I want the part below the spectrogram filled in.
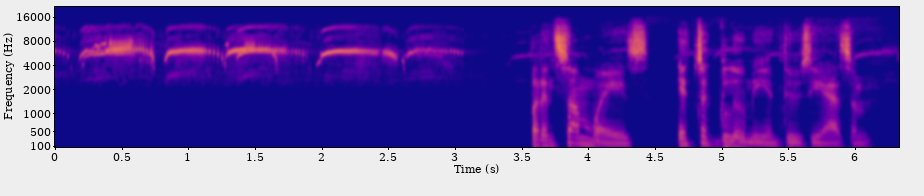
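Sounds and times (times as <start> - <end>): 
swifts screaming in shrill high-pitched bursts: 0.0 - 3.2
speech: 3.6 - 6.2.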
